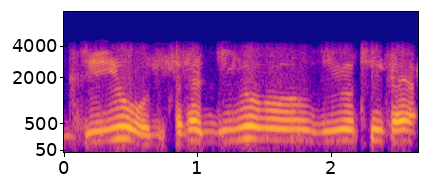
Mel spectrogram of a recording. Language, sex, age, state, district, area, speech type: Hindi, male, 18-30, Uttar Pradesh, Ghazipur, urban, conversation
